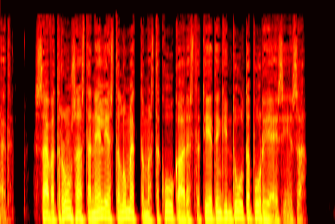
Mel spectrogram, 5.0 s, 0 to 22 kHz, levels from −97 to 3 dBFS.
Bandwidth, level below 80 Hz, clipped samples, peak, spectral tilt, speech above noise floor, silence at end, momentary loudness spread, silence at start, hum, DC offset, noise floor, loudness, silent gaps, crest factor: 15.5 kHz; -52 dBFS; under 0.1%; -2 dBFS; -6 dB/octave; 23 dB; 0.45 s; 11 LU; 0 s; none; under 0.1%; -42 dBFS; -20 LUFS; none; 18 dB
